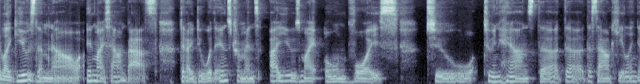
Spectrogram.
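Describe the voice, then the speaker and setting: Here a Serbian guest, a sound healing practitioner whose native tongue is Serbian, shares personal stories during a conversation. His voice sounds gravelly and animated yet sits fairly high in pitch. He speaks haltingly, often restarting and leaning on fillers.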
